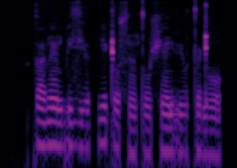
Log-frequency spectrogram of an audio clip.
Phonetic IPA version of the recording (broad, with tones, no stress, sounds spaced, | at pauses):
k ɐ˦ ð ɛ̃˦ b i˦ zʲ ə˦ | i˦ ʈ o˨ s ɐ̃˨ t̪ o˨ ʃ ɛ̃˨ rʲ o˨ t̪ ə˨ ɖ ɔ̃˨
